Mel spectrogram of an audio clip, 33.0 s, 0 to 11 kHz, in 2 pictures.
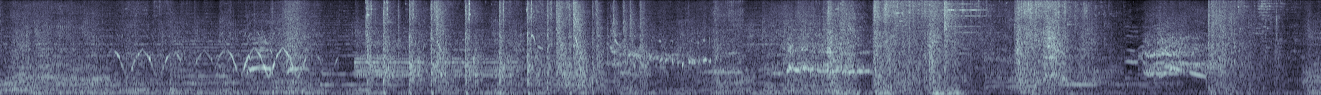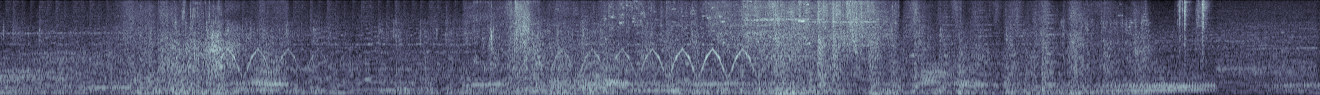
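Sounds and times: police sirens wailing: 0.0 - 11.0, 12.0 - 15.2, 16.0 - 33.0
dramatic orchestral music: 0.0 - 31.8
car engines: 0.0 - 33.0.

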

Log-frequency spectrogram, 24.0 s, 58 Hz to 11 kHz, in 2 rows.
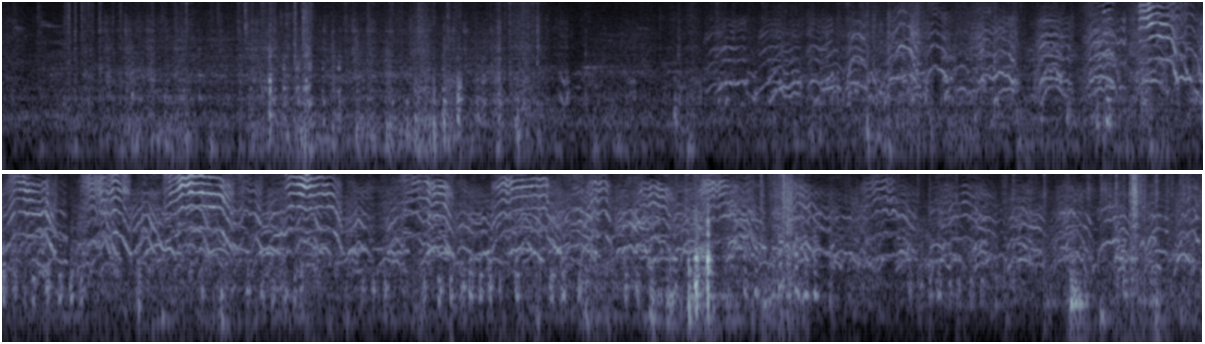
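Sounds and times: ferret kits squeaking: 7.0 - 24.0.

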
